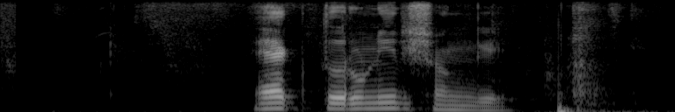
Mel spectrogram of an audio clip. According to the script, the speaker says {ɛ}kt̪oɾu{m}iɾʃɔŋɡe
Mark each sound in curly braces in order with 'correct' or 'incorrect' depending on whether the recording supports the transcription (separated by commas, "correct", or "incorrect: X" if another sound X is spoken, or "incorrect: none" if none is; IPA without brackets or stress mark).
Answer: correct, incorrect: n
